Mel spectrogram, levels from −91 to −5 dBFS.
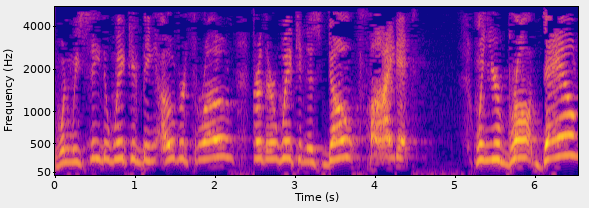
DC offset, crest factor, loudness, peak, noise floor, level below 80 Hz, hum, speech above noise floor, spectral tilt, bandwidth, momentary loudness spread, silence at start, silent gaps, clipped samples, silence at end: under 0.1%; 20 dB; -24 LUFS; -4 dBFS; -61 dBFS; -70 dBFS; none; 37 dB; -7.5 dB/octave; 5.4 kHz; 10 LU; 0 s; none; under 0.1%; 0 s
